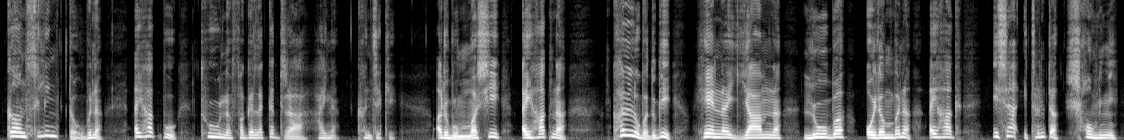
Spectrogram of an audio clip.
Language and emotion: Manipuri, angry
